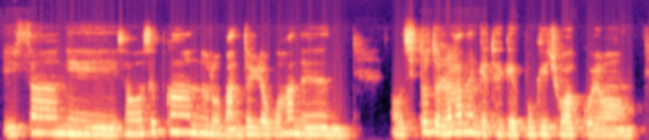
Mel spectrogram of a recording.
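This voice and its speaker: A woman's voice: fairly low pitch, a little slow, dark tone. A woman commenting casually as part of a team discussion. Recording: dull, muffled sound.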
